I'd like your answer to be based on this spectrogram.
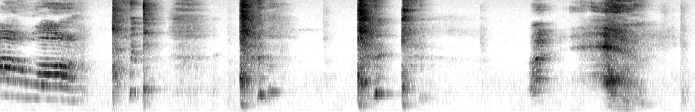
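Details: Young child singing sholawat breaks into several sharp, dry coughs, with sung and vocal sounds between them.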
